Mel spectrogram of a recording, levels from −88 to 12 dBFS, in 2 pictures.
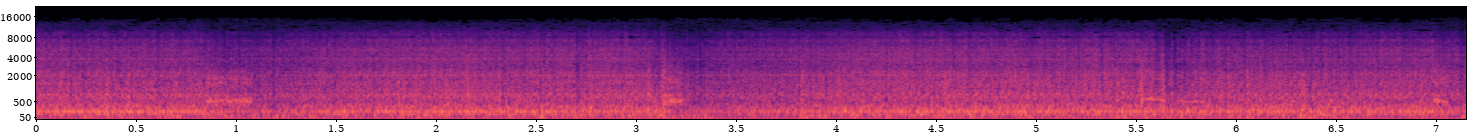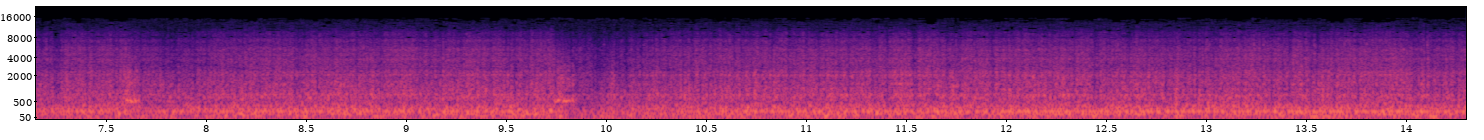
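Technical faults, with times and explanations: No technical faults detected anywhere in the audio.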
